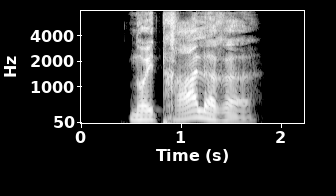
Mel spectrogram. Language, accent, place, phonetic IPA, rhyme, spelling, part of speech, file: German, Germany, Berlin, [nɔɪ̯ˈtʁaːləʁə], -aːləʁə, neutralere, adjective, De-neutralere.ogg
- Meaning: inflection of neutral: 1. strong/mixed nominative/accusative feminine singular comparative degree 2. strong nominative/accusative plural comparative degree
